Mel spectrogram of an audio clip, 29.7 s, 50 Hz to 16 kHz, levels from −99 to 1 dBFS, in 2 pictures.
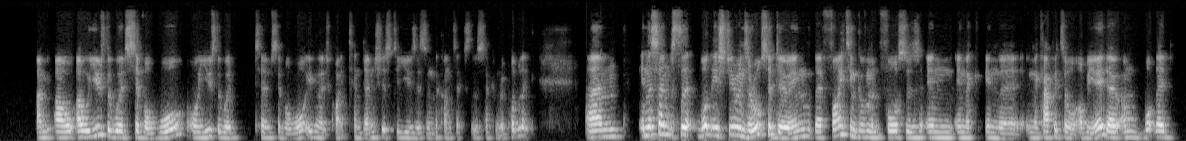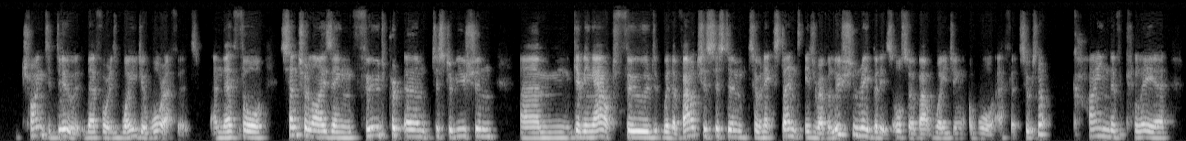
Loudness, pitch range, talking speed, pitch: -20 LUFS, 150-215 Hz, 205 wpm, 160 Hz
